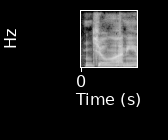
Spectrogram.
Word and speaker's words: Johanny: Until next time, I am Johanny, the H is silent, reminding you to listen with an open heart and let go of the past to embrace the present.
